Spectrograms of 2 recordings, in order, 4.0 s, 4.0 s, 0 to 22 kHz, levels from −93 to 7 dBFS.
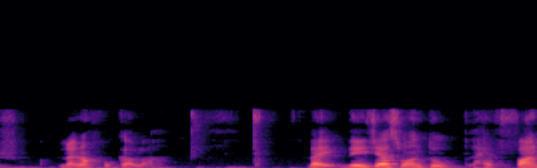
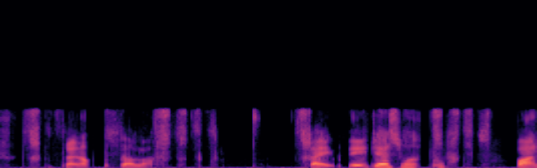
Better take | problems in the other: first | noise reduction (neural diffusion model UNIVERSE++)

